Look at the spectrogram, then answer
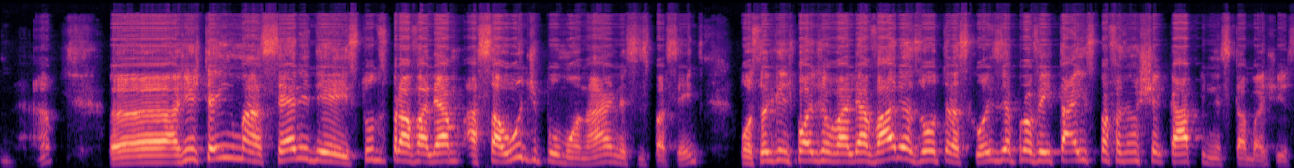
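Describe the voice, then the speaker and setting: On a very clean recording with a silent background, a man talks at a fairly quick pace. His high-pitched voice has lively intonation and big swings in loudness. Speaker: radiologist. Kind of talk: lecture. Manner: fast.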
